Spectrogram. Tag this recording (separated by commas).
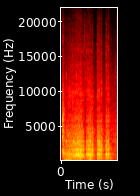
Engine, Vehicle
